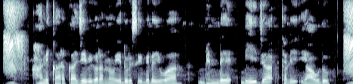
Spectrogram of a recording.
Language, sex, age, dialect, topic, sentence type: Kannada, male, 56-60, Coastal/Dakshin, agriculture, question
